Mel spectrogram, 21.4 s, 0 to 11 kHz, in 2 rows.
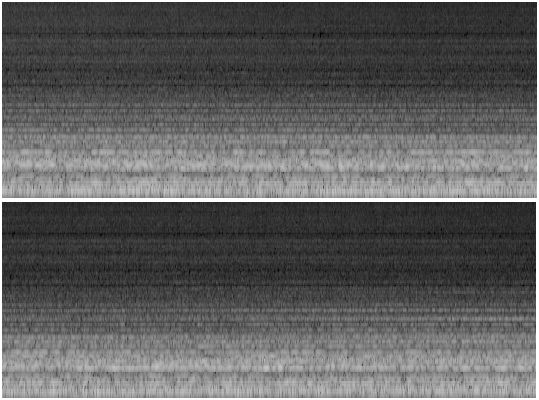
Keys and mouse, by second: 1.8 click, 3.6 click, 4.7 shift+a, 6.9 g, 10.1 g, 12.4 s, 14.2 middle click, 20.3 g.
